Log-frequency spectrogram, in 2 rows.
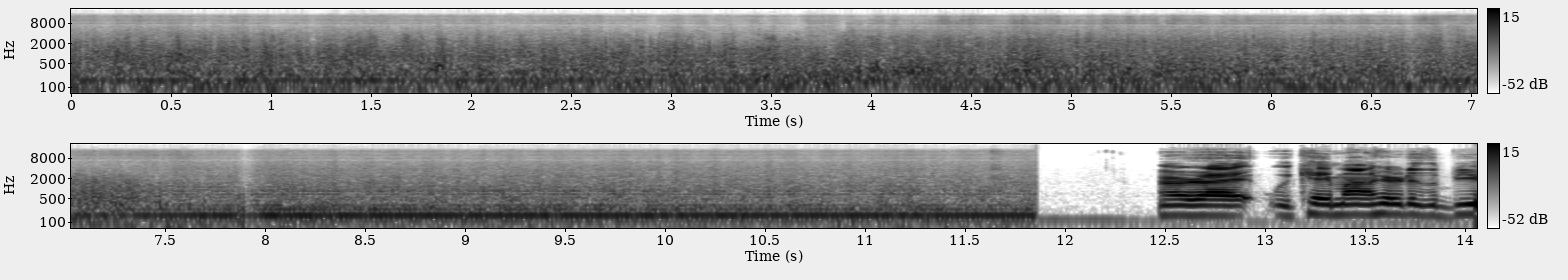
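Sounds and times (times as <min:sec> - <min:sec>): wind noise on microphone: 0:00.0 - 0:11.9
motorboat engine hum: 0:00.0 - 0:12.5.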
